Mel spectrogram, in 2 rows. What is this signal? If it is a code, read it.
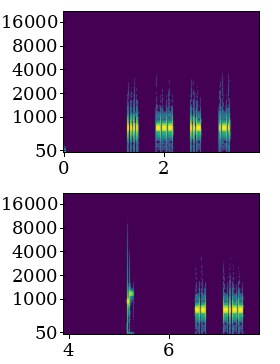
Morse code, heard as a keyed tone, about 40 wpm, spaced as for 19 wpm, 690 Hz. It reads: HOUR MY
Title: 4x Character Spacing - Top 500 Words - 40wpm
